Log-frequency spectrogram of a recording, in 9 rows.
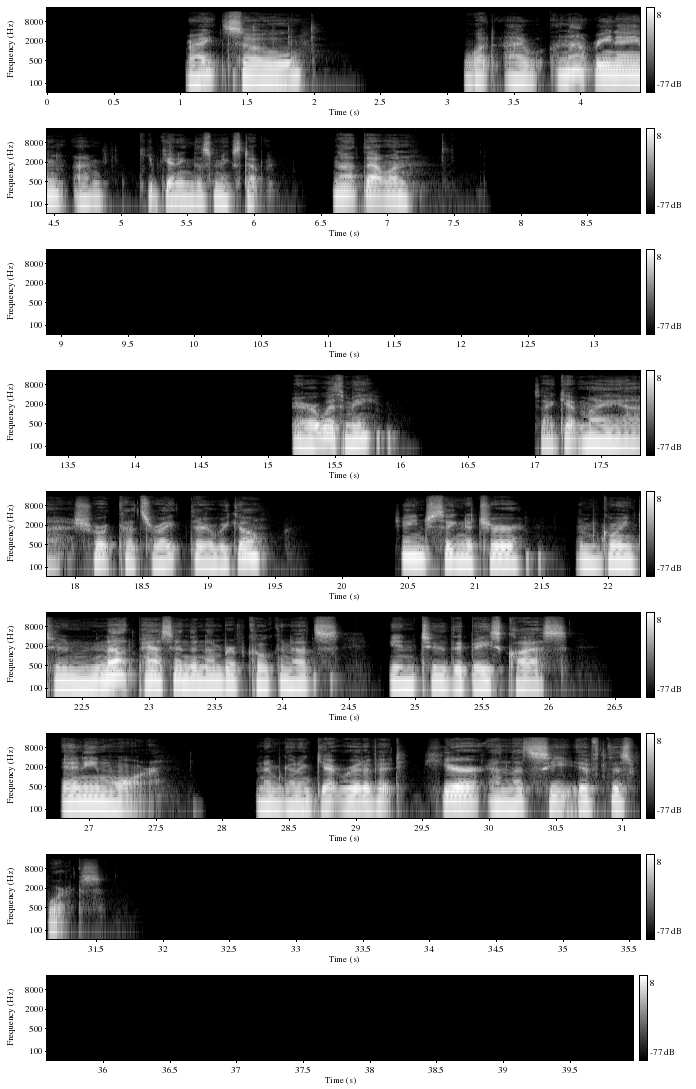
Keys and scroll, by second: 2.5 shift+F6, 5.4 super+6, 14.6 super+b, 18.0 super+b, 29.7 super+BackSpace, 30.8 super+BackSpace, 39.5 super+BackSpace.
